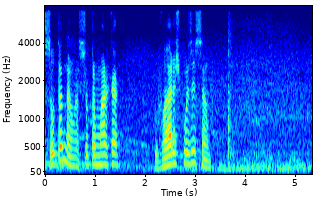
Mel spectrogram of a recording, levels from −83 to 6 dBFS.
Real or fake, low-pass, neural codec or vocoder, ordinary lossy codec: real; 7.2 kHz; none; none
